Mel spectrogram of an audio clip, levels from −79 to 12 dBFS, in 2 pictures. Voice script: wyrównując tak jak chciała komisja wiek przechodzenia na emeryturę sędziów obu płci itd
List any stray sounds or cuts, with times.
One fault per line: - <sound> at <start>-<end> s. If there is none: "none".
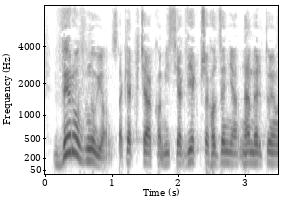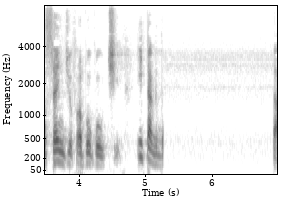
none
